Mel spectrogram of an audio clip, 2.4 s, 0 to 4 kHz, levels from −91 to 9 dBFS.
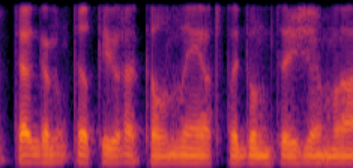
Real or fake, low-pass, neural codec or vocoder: fake; 3.6 kHz; codec, 16 kHz, 1 kbps, FreqCodec, larger model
